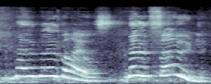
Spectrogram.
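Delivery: high-pitched, incredulous wail of pretend horror; mock horror. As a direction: play up the disbelief for the kids. Mock horror at life without phones.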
